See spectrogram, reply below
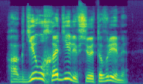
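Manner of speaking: openly annoyed, displeased tone. Lying on a blanket, Pasha asks the others a displeased question. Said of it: "недовольно спросил он".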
